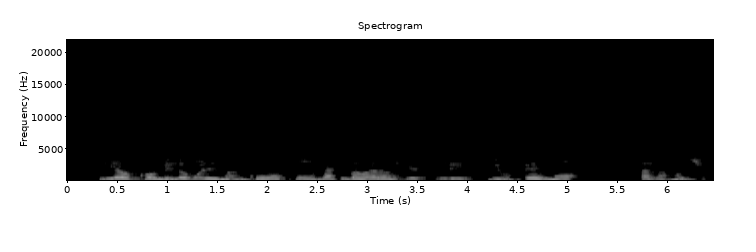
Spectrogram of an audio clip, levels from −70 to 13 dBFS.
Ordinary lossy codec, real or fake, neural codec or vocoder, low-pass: none; fake; vocoder, 44.1 kHz, 80 mel bands, Vocos; 3.6 kHz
